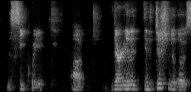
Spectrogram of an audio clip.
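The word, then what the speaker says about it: NACIQI: the Department of Education with a complicated acronym pronounced NSEQI.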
